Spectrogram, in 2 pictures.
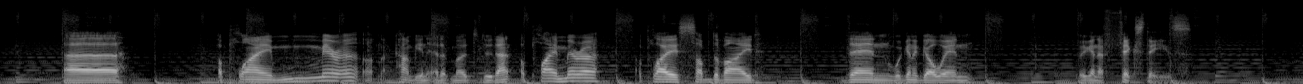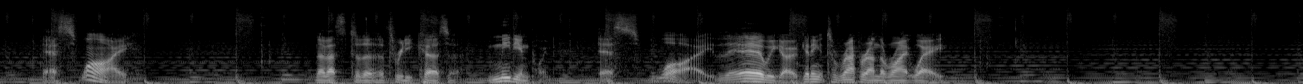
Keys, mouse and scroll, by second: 6.4 click, 7.1 Tab.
